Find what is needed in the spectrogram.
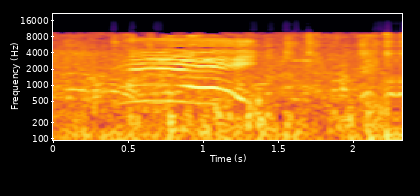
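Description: A person's single drawn-out shout about half a second in, lasting about a second, its pitch rising and then falling, over a steady low rumble of street and handling noise.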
